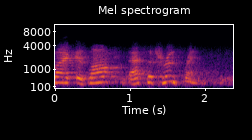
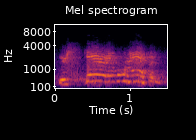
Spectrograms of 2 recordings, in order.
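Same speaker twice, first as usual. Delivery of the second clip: ordinary talk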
